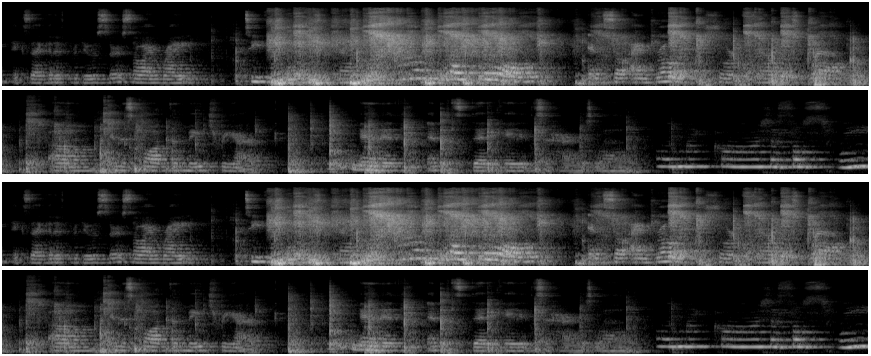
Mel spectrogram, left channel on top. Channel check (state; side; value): identical; both; correlation 1.00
